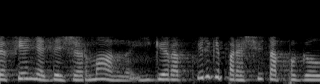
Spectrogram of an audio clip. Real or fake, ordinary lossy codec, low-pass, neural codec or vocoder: fake; AAC, 24 kbps; 3.6 kHz; codec, 16 kHz in and 24 kHz out, 1 kbps, XY-Tokenizer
